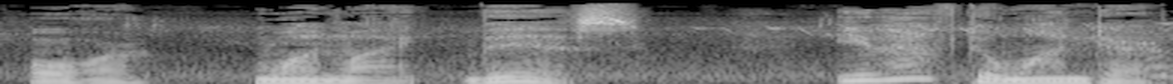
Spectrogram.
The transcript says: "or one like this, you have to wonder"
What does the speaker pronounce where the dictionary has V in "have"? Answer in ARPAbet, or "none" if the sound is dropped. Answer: F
